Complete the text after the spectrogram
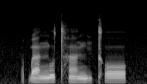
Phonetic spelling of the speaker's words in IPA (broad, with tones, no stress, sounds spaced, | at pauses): ɓ a˨ ŋ o˦ tʰ ã˨ ŋ i˨ kʼ ɔ˦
